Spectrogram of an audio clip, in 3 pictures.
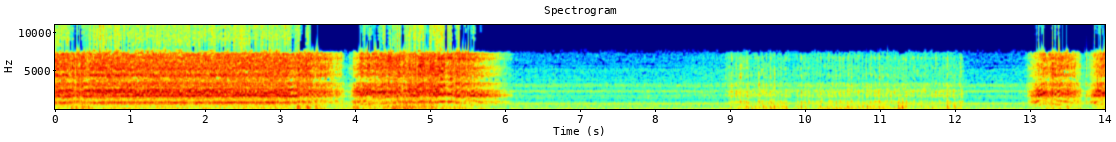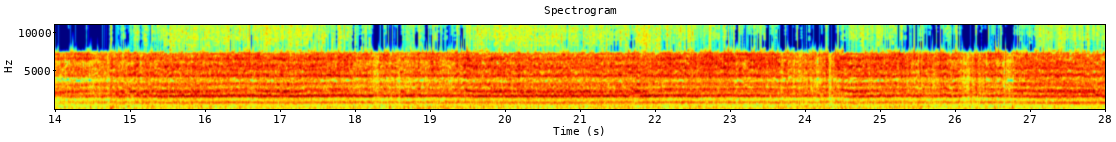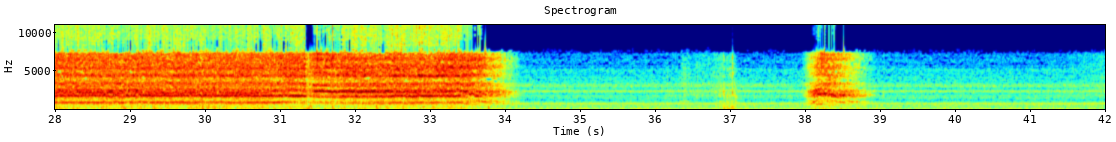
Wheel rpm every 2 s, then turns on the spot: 210, 170, 150, 0, 10, 20, 40, 190, 220, 230, 210, 230, 230, 220, 210, 220, 170, 0, 0, 20, 0.
8-12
